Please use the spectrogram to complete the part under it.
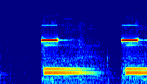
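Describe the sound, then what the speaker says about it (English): The anti-theft keypad on a Kia Sportage gives two clear electronic beeps, close and fairly loud, each with a short sharp onset and a fading tail, spaced about a second apart once the PIN is accepted. "once it accepts the correct code, and it will beep twice"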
